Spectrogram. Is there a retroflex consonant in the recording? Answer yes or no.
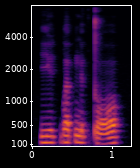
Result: no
